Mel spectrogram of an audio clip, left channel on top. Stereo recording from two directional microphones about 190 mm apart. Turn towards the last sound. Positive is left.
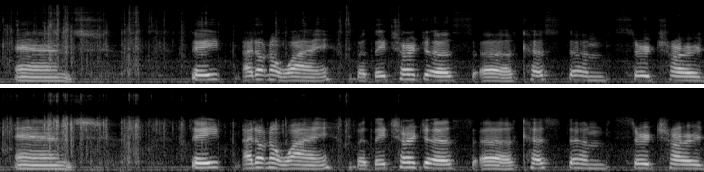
turn(degrees=-40)  # may be behind; listen again after turning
